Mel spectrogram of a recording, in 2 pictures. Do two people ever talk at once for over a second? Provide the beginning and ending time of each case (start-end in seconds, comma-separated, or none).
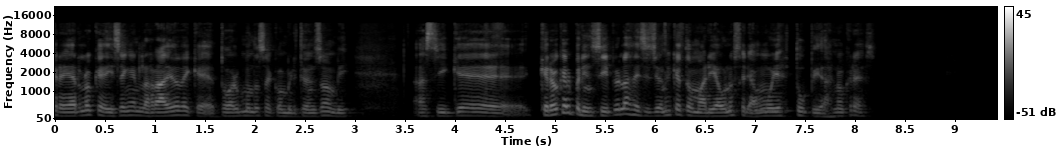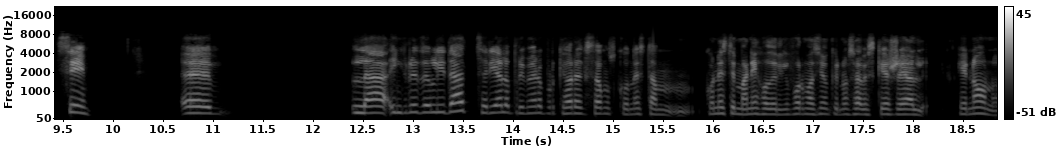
none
